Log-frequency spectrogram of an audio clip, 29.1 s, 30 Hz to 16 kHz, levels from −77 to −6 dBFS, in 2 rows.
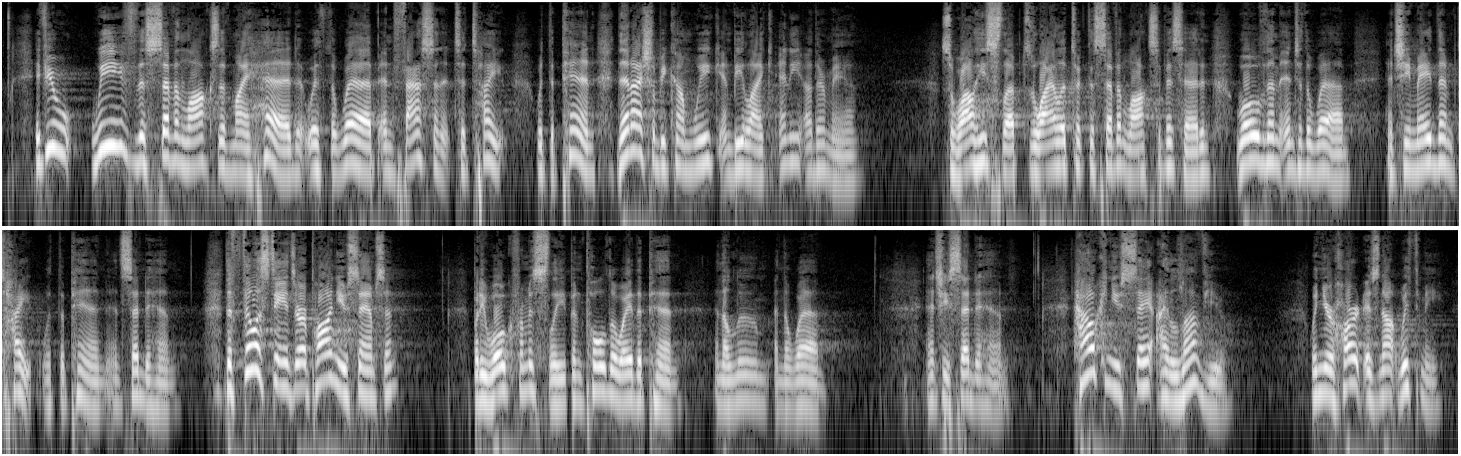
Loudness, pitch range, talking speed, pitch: -14 LUFS, 130-175 Hz, 210 wpm, 155 Hz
